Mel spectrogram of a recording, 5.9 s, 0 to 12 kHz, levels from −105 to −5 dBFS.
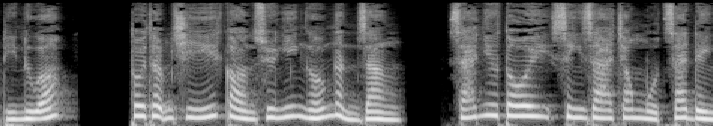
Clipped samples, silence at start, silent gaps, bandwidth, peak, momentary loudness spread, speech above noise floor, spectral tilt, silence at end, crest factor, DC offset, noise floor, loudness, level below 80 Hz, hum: under 0.1%; 0.05 s; 0.66-1.07 s, 3.40-3.66 s; 11.5 kHz; -4 dBFS; 6 LU; 47 dB; -5.5 dB/octave; 0 s; 14 dB; under 0.1%; -64 dBFS; -18 LUFS; -44 dBFS; none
